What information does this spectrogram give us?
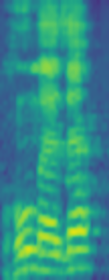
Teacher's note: زا میں سیٹی کی آواز نکلے گی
